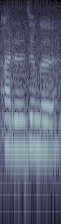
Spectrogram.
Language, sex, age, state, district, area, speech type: Bodo, female, 30-45, Assam, Kokrajhar, rural, spontaneous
